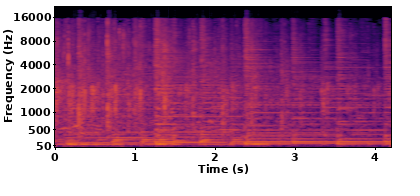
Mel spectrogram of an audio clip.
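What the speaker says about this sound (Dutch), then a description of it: "Dus eerst applaus voor Sido Martens." An audience applauds at a live Dutch poetry event as poet Sido Martens is introduced, a steady wash of clapping mixed with loud, rhythmic music with a prominent low bass line throughout.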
